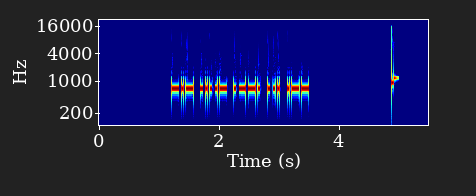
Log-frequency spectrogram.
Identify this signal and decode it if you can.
Morse code, heard as a keyed tone, about 32 wpm, 700 Hz. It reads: K4PSW
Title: USA Call Signs - 5 Characters - 4x Character Spacing - 30wpm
